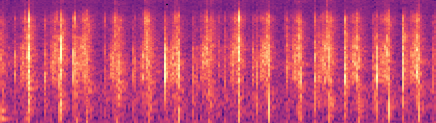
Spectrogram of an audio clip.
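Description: A tarot deck being shuffled by hand: a quick, irregular run of card flicks and taps, several a second.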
